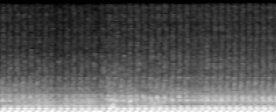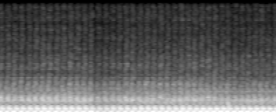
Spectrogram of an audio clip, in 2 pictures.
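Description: Engine of a small wooden river boat running steadily under way, a loud, even, fast putter with no change in speed.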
